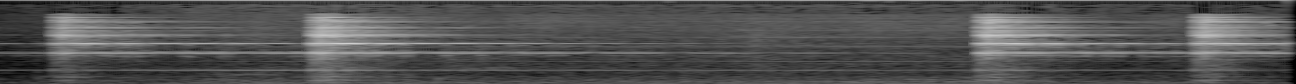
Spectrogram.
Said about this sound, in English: Worcester Fire Lieutenant Jason Menard was laid to rest this morning after funeral services at St. John's Catholic Church. They rang bells as a symbol of his last alarm.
